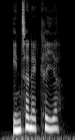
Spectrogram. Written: internetkriger

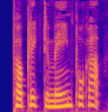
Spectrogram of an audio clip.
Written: public domain-program

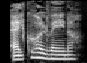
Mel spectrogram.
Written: alkoholvaner

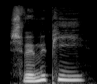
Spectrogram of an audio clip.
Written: svømmepige

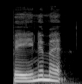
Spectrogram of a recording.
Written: BANEMANDENS

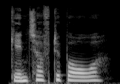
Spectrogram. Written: gentofteborger

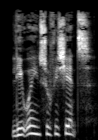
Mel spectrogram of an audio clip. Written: leverinsufficiens

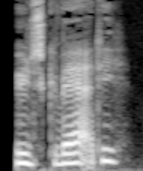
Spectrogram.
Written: ønskværdig

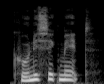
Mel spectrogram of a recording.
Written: kundesegment

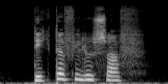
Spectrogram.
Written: digterfilosof

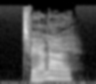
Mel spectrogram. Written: tværleje

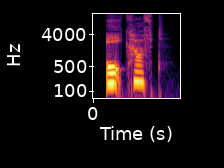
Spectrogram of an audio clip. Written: a-kraft

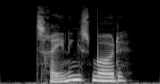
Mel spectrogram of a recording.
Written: træningsmåtte

